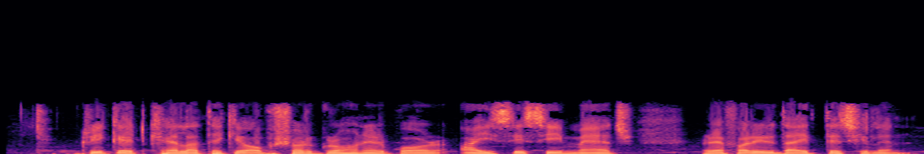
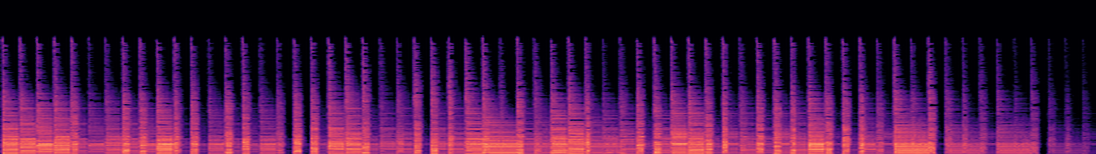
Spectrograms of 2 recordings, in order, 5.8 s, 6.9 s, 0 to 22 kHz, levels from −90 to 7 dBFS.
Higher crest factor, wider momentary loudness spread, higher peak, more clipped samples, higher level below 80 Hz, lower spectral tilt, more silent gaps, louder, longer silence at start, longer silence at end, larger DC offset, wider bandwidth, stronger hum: about the same, 14 dB vs 16 dB; second, 6 LU vs 9 LU; about the same, 0 dBFS vs -2 dBFS; neither; first, -36 dBFS vs -50 dBFS; first, -5 dB/octave vs -3.5 dB/octave; neither; first, -14 LUFS vs -18 LUFS; first, 0.2 s vs 0 s; about the same, 0.15 s vs 0.15 s; neither; second, 7.8 kHz vs 17 kHz; neither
